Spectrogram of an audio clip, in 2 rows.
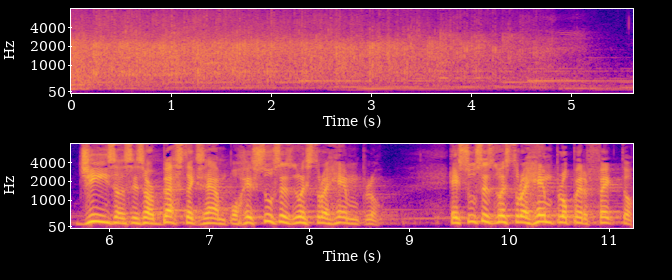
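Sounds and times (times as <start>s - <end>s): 
audience applauding: 0.0s - 5.0s
speech: 5.8s - 8.8s, 9.4s - 11.2s.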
